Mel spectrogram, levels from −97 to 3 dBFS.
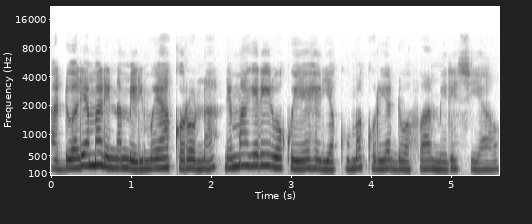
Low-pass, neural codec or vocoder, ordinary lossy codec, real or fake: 10.8 kHz; none; none; real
